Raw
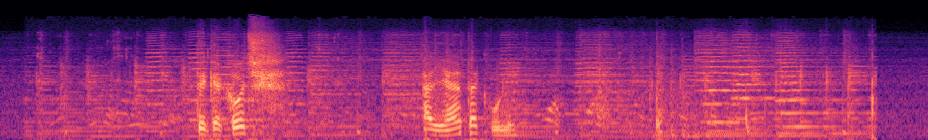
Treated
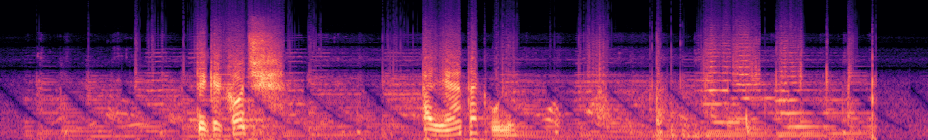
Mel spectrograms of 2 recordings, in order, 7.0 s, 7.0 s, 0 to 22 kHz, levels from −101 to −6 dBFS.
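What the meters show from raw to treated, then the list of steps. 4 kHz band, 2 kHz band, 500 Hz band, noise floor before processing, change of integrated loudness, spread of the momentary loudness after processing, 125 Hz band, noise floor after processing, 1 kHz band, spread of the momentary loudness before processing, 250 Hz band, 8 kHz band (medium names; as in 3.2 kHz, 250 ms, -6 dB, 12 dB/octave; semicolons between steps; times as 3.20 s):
+2.5 dB, +3.0 dB, +2.5 dB, -49 dBFS, +4.0 dB, 21 LU, +5.5 dB, -47 dBFS, +2.5 dB, 19 LU, +4.5 dB, +3.5 dB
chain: local Wiener filter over 15 samples; LFO notch saw down 2.2 Hz 300–1700 Hz; trim +5.5 dB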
